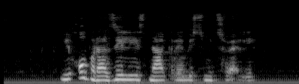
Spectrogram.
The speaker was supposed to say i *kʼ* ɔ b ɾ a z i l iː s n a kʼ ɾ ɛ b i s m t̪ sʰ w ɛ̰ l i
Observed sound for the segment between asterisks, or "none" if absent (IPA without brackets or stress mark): qʼ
